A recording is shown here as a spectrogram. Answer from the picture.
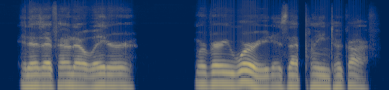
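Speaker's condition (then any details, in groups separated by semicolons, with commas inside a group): Cerebral palsy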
